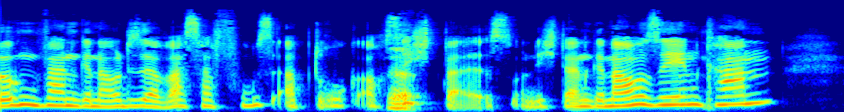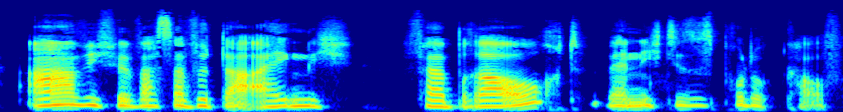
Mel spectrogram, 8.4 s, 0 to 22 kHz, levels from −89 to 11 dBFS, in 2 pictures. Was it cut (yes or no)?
no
